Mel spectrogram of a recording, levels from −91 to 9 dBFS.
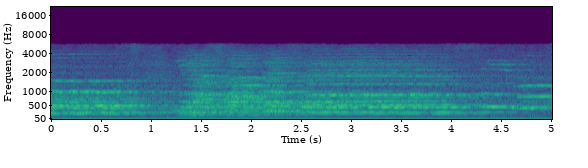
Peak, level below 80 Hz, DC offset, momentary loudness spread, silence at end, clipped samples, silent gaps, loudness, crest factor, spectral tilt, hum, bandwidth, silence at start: -12 dBFS; -60 dBFS; 0.6%; 6 LU; 0 s; under 0.1%; none; -26 LUFS; 14 dB; -8 dB/octave; none; 6 kHz; 0 s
